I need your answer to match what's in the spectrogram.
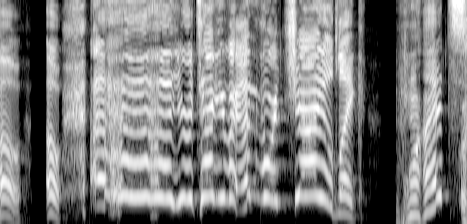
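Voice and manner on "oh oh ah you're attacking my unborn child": very high, slow, put-on tearful distressed voice. Mocking a woman seen on video who claimed attack: imitating her fake distress. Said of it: "But then to be like".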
